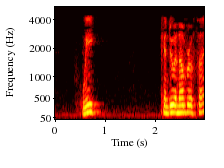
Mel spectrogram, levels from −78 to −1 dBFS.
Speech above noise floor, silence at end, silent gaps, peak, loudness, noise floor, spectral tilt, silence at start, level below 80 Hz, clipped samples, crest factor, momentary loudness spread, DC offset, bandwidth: 38 dB; 0 s; none; -10 dBFS; -23 LUFS; -60 dBFS; -11.5 dB/octave; 0.55 s; -68 dBFS; under 0.1%; 16 dB; 12 LU; under 0.1%; 4.5 kHz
